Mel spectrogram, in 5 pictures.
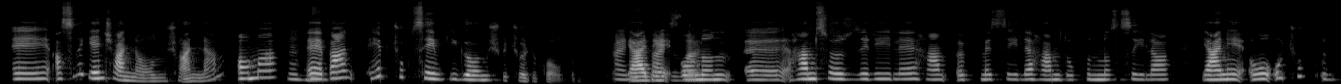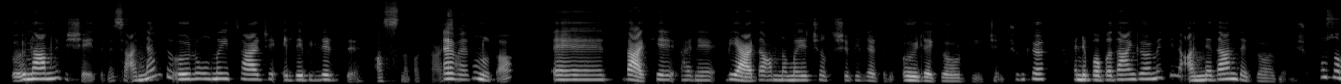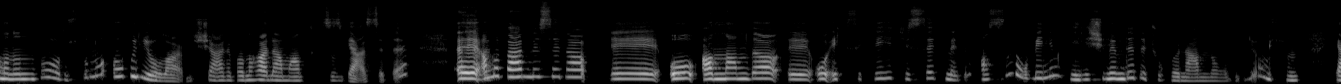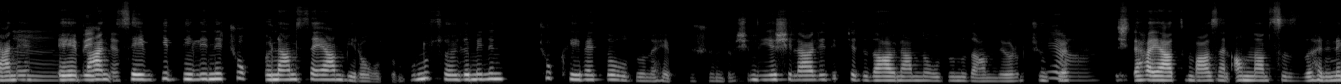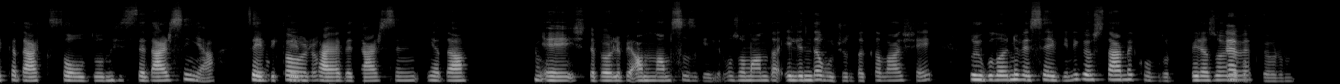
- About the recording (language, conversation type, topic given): Turkish, podcast, Evinizde duyguları genelde nasıl paylaşırsınız?
- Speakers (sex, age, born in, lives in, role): female, 25-29, Turkey, Italy, host; female, 45-49, Turkey, Netherlands, guest
- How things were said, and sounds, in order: other background noise; tapping; swallow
